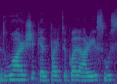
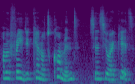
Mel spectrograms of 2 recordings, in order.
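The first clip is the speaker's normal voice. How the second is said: ordinary delivery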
